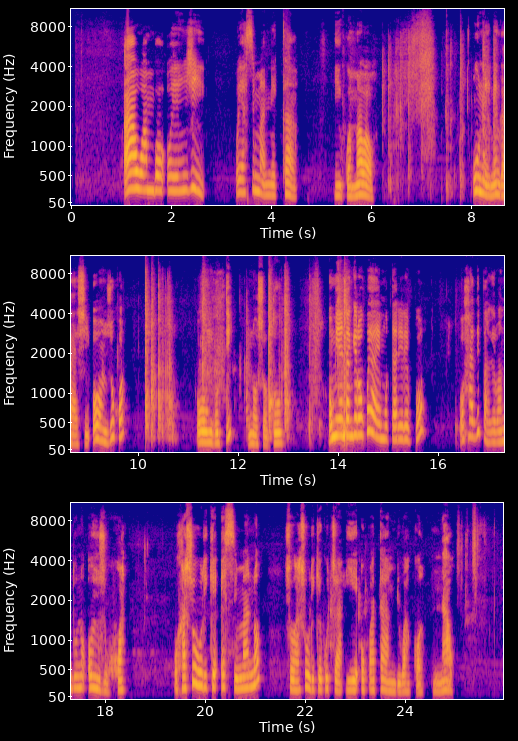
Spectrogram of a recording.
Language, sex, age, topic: Oshiwambo, female, 25-35, agriculture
